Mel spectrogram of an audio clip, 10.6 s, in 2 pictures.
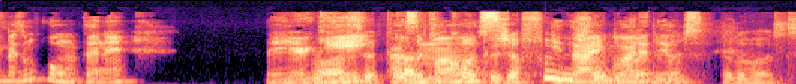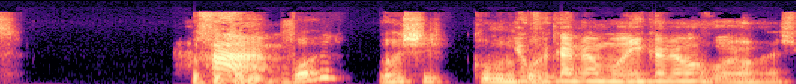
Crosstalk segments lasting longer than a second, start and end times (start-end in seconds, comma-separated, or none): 2.0-4.7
